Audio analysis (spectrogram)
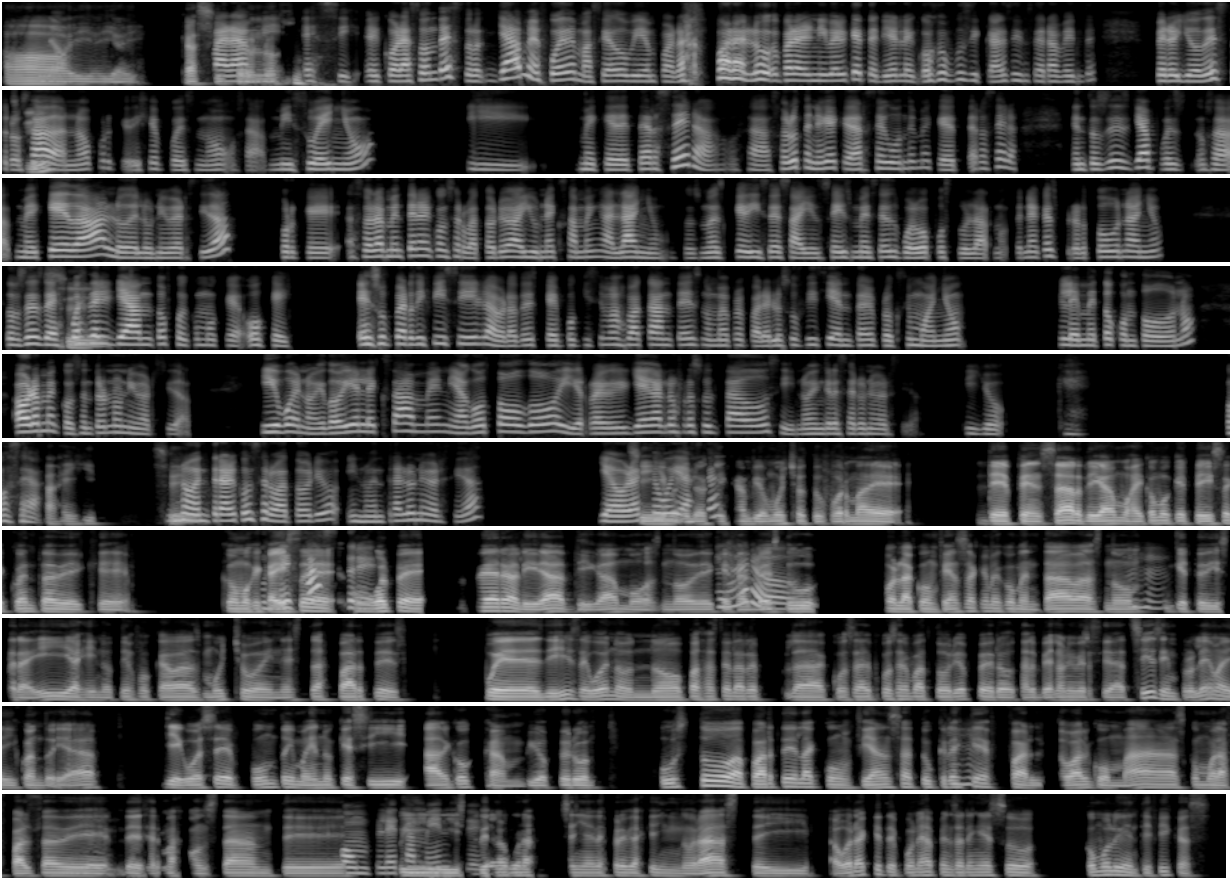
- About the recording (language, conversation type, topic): Spanish, podcast, ¿Has tenido alguna experiencia en la que aprender de un error cambió tu rumbo?
- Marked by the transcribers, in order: unintelligible speech; chuckle; other noise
